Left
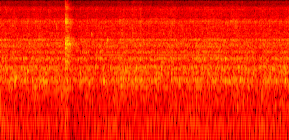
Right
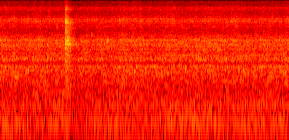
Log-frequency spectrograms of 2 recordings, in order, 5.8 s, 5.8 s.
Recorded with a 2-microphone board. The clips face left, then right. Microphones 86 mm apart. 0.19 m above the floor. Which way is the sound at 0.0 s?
60° left (ahead or behind).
